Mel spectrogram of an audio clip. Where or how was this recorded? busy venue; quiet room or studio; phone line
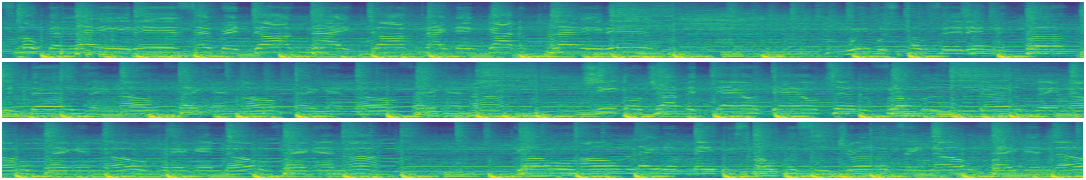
busy venue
